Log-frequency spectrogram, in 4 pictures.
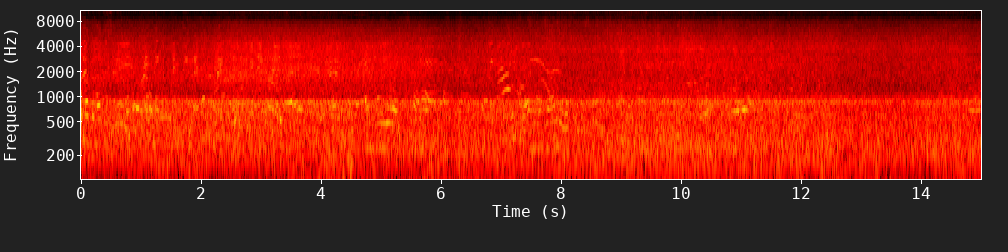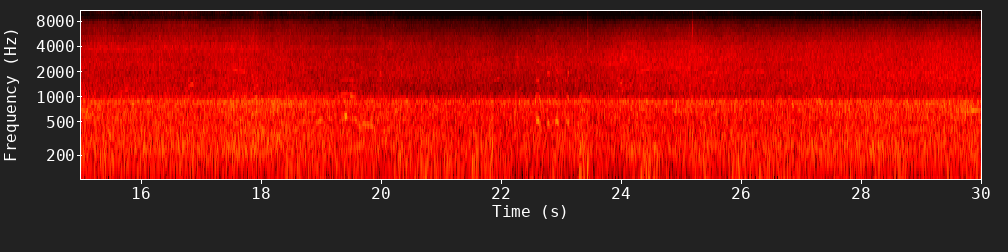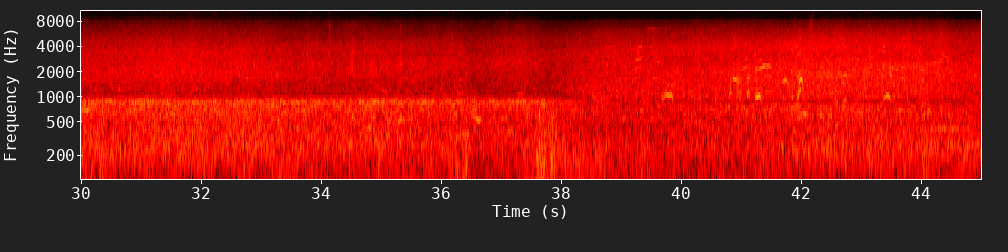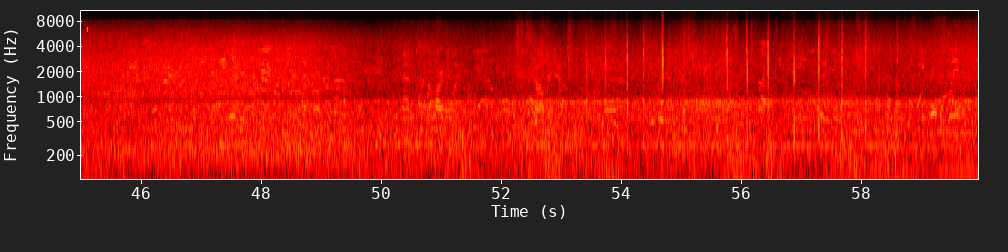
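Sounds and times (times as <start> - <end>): ocean surf: 0.0 - 59.9
people's voices: 0.0 - 59.9
wind noise on microphone: 0.0 - 59.9.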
